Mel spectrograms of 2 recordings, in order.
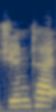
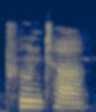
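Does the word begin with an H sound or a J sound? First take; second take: J sound; H sound. First: The word begins with a J sound. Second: The word begins with an H sound. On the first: The speaker calls it wrong. "instead of saying junta" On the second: The speaker calls it right. "it's actually called"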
